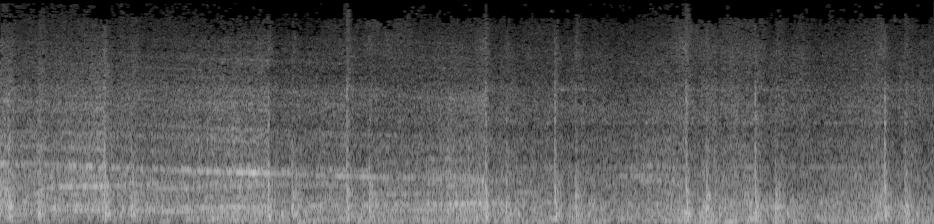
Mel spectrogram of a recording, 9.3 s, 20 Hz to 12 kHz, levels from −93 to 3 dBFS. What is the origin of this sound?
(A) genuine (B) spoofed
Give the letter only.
A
